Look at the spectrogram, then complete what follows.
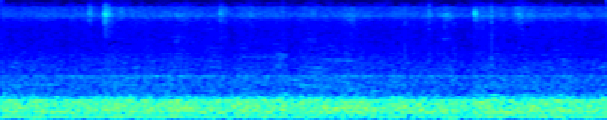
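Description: Jet airliner's engines during take-off: a steady low rumble that holds an even level throughout.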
